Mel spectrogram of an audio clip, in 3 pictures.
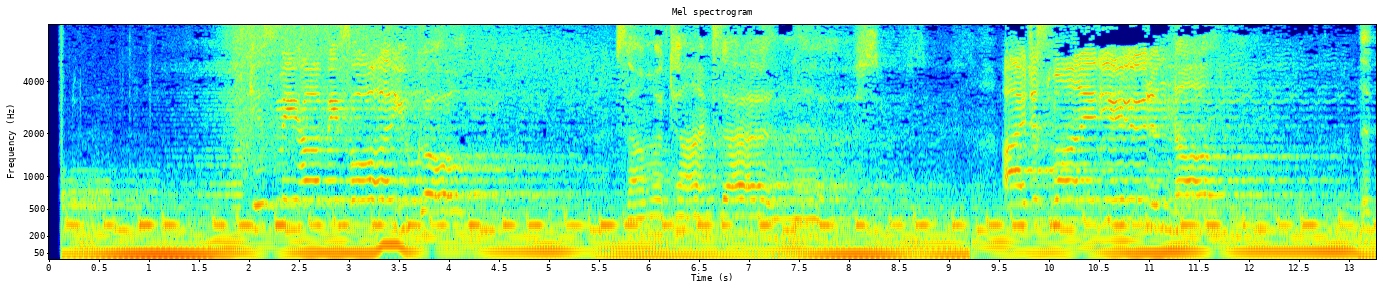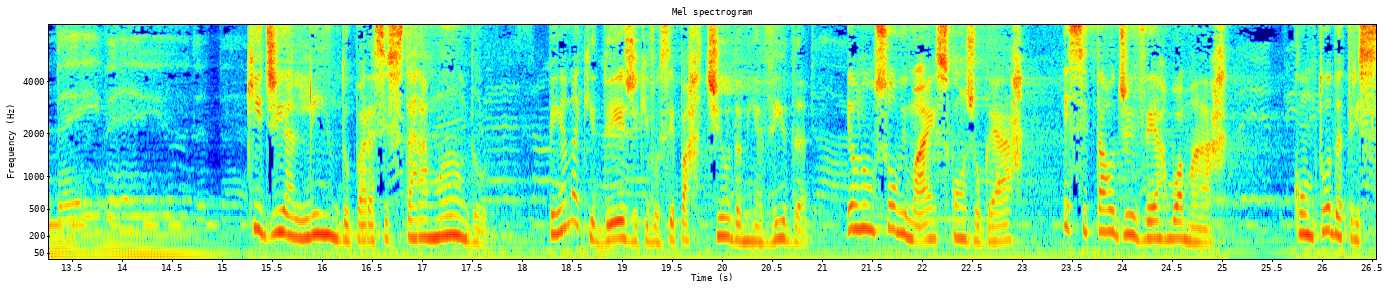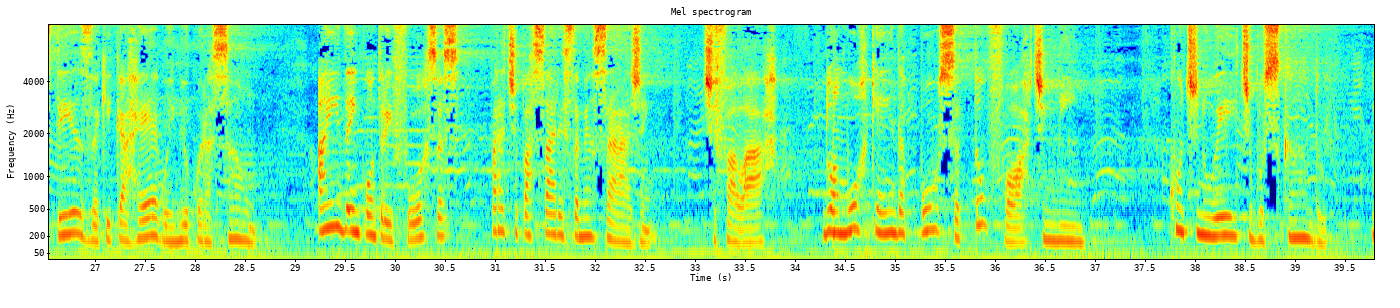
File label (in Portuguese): ex fem; Dia dos Namorados; para ex namorado; voz feminina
